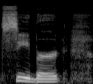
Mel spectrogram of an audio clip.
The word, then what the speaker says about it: Seibert: And, you know, I've called the show Mike Seibert Radio after myself. But the spelling is challenging. You know, it's S-E-I-B-E-R-T. Most people pronounce it Seibert. In fact, my name brother, Matt Seibert, out of who hosts the Mr. BS Show podcast out of Colorado.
